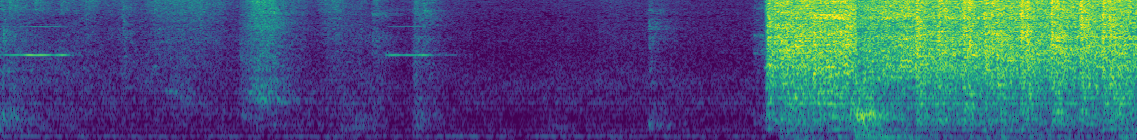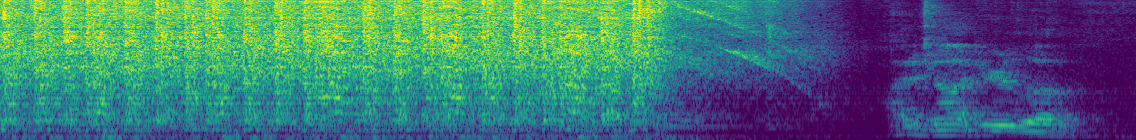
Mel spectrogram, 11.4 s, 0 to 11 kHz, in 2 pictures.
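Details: Nissan 240SX S14 with freshly swapped SR20DET: steady starter cranking at about 3.5 beats a second that never fires; fuel pump wasn't priming because its connector was not fully plugged in.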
